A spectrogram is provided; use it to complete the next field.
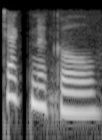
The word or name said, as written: technical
